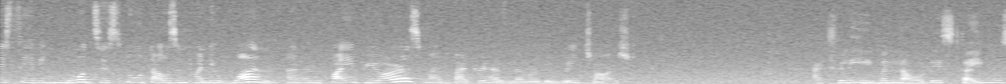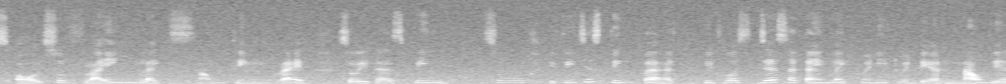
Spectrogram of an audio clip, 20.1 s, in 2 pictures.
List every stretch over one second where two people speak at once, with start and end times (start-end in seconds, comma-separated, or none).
none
